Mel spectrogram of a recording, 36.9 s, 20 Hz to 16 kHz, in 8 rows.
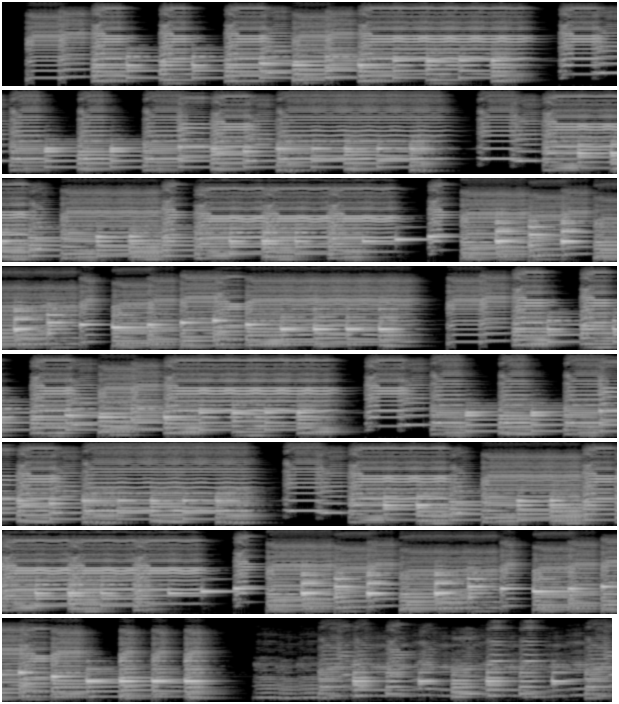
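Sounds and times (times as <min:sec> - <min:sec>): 
piano trio playing: 0:00.2 - 0:04.0, 0:04.6 - 0:07.9, 0:08.7 - 0:24.9, 0:25.7 - 0:33.9, 0:34.7 - 0:36.8.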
